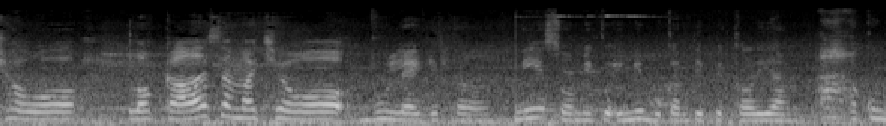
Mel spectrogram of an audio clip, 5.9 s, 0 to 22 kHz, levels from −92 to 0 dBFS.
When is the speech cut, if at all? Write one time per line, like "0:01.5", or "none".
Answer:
0:03.4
